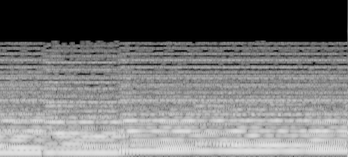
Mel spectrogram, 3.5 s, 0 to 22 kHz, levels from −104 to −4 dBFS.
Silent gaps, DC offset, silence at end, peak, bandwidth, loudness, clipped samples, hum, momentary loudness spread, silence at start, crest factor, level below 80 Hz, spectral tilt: none; under 0.1%; 0 s; -4 dBFS; 8.6 kHz; -18 LUFS; under 0.1%; none; 1 LU; 0 s; 12 dB; -30 dBFS; -6 dB/octave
